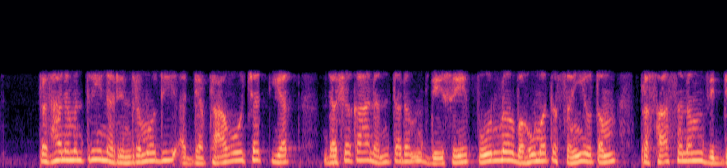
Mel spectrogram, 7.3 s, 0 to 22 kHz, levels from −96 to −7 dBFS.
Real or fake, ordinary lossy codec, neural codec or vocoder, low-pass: real; Opus, 16 kbps; none; 3.6 kHz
